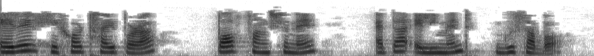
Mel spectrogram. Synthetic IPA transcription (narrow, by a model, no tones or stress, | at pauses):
ɛɹɛɹxexɔɹtʰajpɔɹa | pɔpʰːaŋksɔnɛ | ɛtaʔelimɛntɡusabɔ̰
